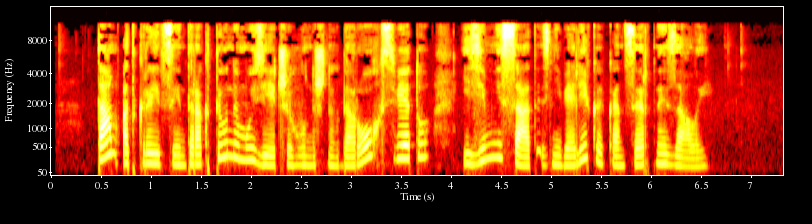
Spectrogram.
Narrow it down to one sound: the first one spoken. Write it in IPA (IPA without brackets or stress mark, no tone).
t̪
